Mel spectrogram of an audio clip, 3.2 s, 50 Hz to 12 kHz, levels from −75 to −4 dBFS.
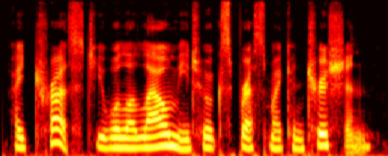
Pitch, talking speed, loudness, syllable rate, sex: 185 Hz, 185 wpm, -16 LUFS, 4.8 syllables/s, female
